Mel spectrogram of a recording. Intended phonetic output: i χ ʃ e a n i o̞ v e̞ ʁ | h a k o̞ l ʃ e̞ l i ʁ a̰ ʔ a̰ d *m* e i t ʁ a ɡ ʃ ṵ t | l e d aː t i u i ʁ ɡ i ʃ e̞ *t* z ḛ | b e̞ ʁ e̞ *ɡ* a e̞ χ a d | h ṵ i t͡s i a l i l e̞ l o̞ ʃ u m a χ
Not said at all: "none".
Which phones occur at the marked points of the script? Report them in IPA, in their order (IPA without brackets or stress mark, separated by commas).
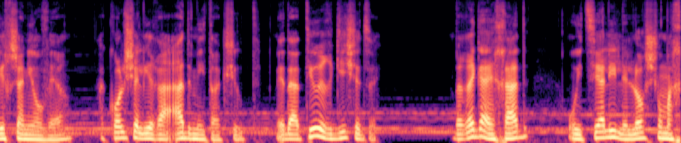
m, t, ɡ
